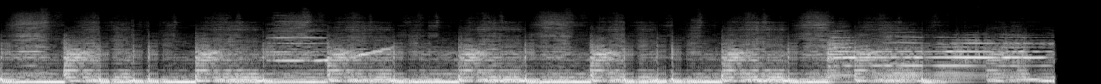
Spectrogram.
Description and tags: break processed
Funk break heavily processed with Max/MSP. Because of processing it has no dynamic, but It could be easily created with envelopes or maybe a side-chain compressors.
